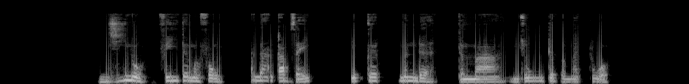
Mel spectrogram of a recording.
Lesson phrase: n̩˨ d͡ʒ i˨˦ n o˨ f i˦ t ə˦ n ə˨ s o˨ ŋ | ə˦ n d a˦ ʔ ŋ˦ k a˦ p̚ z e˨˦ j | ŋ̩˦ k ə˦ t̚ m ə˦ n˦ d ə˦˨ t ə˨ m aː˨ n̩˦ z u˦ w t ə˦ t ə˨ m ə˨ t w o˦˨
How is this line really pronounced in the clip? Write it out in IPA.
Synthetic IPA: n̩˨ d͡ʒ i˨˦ n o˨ f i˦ t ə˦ m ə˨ f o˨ ŋ | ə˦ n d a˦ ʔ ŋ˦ k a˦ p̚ z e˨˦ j | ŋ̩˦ k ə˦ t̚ m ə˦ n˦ d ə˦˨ t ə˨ m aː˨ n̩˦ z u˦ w t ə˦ p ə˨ m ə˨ t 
